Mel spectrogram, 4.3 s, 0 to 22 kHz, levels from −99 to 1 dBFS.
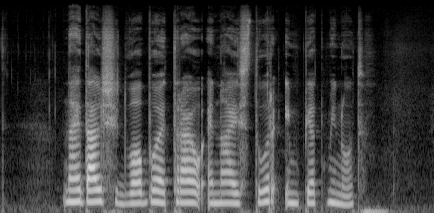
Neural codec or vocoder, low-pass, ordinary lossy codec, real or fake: none; 19.8 kHz; none; real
